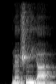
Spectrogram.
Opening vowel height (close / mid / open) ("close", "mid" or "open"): mid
